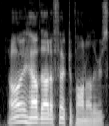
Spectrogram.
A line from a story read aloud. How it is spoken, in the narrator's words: the tree man said and sighed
